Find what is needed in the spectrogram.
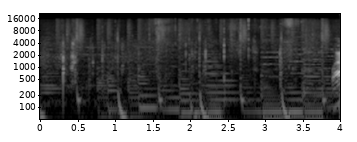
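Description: Background music with held bass notes that shift pitch every so often.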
